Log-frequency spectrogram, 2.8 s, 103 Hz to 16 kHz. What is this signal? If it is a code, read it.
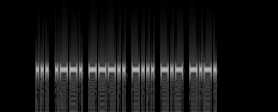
Morse code, heard as a keyed tone, about 53 wpm, 700 Hz. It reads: SP8BKC
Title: DXCC-100 Call Signs - 6 Characters - Repeated 2x - 50wpm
